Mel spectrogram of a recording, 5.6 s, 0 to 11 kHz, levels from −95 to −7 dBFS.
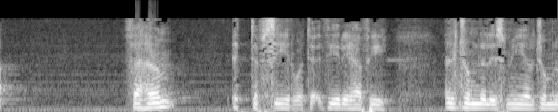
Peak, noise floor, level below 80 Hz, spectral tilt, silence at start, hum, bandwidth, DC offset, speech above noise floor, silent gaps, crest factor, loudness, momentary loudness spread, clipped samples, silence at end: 0 dBFS; -42 dBFS; -32 dBFS; -5 dB/octave; 0 s; 60 Hz at -40 dBFS; 6.4 kHz; under 0.1%; 30 dB; none; 14 dB; -13 LUFS; 14 LU; 0.1%; 0 s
